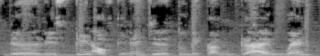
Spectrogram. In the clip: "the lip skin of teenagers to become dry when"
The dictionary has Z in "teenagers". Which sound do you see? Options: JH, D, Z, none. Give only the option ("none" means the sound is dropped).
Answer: none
